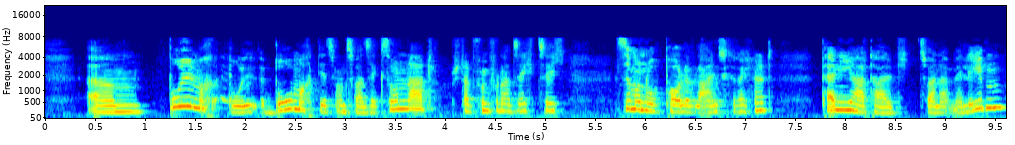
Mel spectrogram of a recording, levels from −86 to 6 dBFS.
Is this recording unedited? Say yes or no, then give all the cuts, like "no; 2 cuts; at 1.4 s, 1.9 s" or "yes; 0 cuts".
no; 3 cuts; at 1.1 s, 1.8 s, 2.9 s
